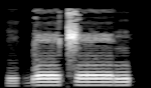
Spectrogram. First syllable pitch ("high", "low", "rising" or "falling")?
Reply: low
